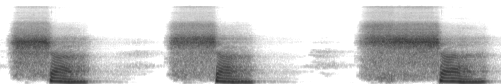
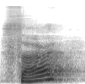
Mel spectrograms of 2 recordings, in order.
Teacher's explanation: Untuk posisi lidahnya, jadi lidah agak di belakang itu diangkat mendekati langit-langit. Dan untuk ujung lidahnya itu berada di pangkal gigi seri bawah. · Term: huruf shin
